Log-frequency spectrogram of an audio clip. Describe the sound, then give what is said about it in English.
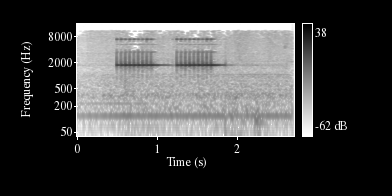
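A telephone rings twice, each ring a short burst of bright, rapidly trilling electronic tone, clear, with a faint low hum in the background and no voices. “Hi, I'm calling from a battery-free cell phone.”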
